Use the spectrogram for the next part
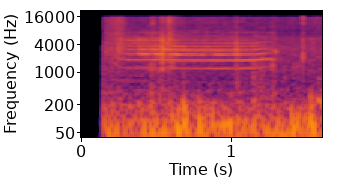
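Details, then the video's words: Female calico cat found at a workplace, where she had been meowing loudly for about half an hour: one long, steady, clear tonal meow lasting roughly a second, with a low background rumble. "Meeting a friendly and vocal calico kitty at work"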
